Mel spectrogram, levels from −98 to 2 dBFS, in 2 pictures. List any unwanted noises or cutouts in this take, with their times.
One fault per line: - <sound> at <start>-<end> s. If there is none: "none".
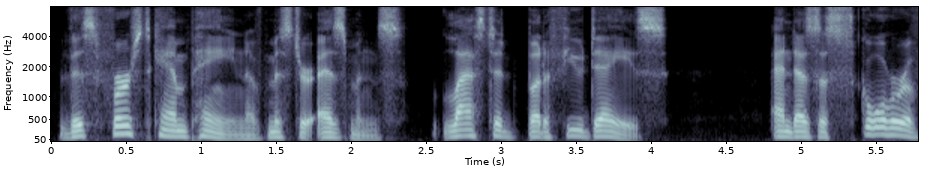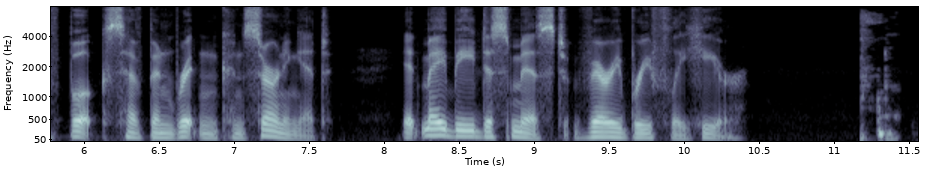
- laugh at 11.2-11.5 s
